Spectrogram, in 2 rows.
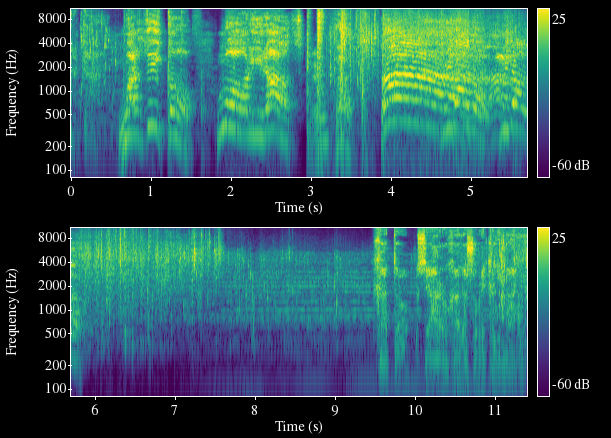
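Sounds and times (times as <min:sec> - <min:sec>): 
splash of a wrestler plunging into a dark pond: 0:00.0 - 0:01.0, 0:03.0 - 0:11.3
speech: 0:00.6 - 0:06.0, 0:09.5 - 0:11.3.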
